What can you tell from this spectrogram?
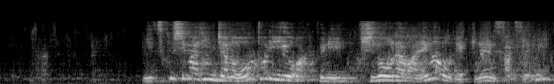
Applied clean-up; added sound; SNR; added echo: neural separator model SepFormer DNS4.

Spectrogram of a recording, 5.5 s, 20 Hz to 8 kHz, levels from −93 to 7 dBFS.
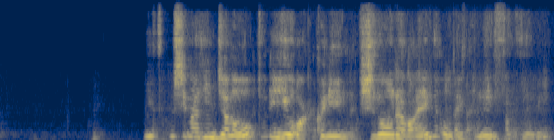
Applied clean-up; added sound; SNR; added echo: neural mask model DeepFilterNet 3.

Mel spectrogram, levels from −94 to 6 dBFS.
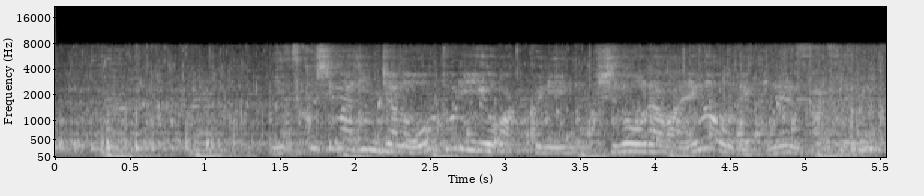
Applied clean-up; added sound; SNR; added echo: none; Toilet flush / Gurgling; 6 dB; reverberation time 0.8 s.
